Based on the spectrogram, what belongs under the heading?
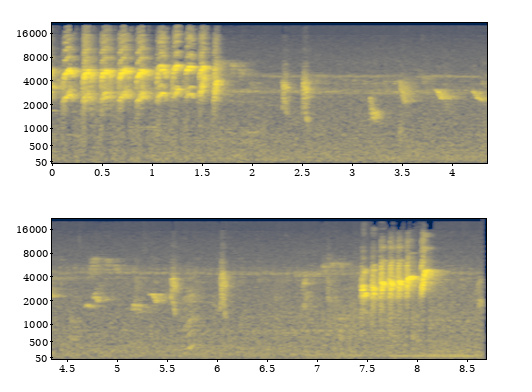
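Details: Greater green leafbird provoked into agitated song for a lure recording: a long rapid string of high pulsed notes, quieter varied whistles and chips, then another fast rising chattering burst.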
